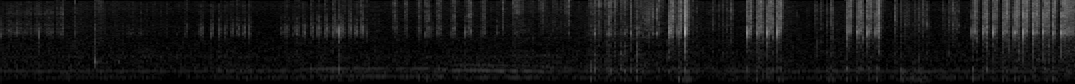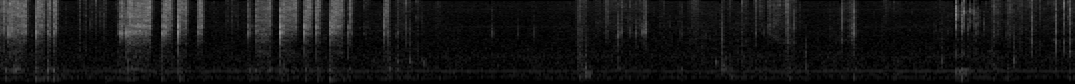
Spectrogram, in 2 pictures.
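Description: Sped-up sound of acrylic painting on illustration board: brush and plastic-card strokes scraping and scratching through the paint. The strokes come in rapid bursts, thickest in the middle, over a faint steady hum.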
